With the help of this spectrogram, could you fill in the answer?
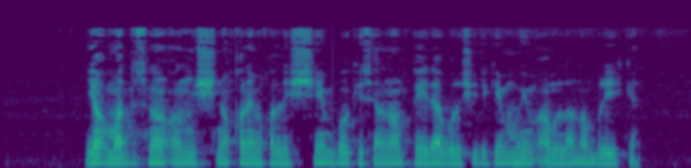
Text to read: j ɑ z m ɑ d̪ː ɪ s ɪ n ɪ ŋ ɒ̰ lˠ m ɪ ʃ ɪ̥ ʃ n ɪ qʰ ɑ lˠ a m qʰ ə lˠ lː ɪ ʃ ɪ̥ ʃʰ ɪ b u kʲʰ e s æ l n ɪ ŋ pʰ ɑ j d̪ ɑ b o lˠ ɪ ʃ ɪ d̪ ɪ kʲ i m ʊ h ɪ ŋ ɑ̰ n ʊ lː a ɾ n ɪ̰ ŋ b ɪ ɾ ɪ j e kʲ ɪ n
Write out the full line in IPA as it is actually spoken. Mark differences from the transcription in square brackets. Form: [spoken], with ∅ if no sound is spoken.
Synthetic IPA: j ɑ [ʁ] m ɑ d̪ː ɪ s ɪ n ɪ ŋ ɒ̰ lˠ m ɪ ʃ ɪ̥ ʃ n ɪ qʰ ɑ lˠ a m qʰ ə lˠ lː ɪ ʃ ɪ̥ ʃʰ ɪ b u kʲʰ e s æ l n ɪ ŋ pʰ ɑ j d̪ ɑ b o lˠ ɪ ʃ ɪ d̪ ɪ kʲ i m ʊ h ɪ [m] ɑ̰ [m] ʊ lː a ɾ n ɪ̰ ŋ b ɪ ɾ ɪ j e kʲ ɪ n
